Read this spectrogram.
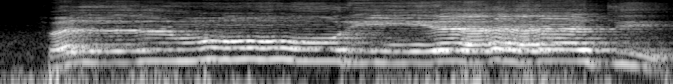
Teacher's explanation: مو واو مدہ ہے، ایک الف کے برابر کھینچ کر پڑھیں گے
